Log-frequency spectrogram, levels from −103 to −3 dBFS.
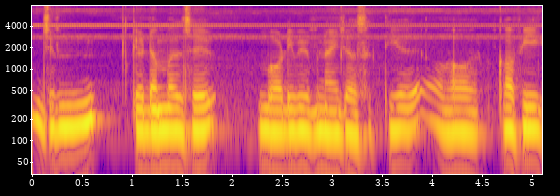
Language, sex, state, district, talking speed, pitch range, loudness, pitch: Hindi, male, Himachal Pradesh, Shimla, 140 wpm, 135-150 Hz, -15 LUFS, 140 Hz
